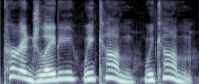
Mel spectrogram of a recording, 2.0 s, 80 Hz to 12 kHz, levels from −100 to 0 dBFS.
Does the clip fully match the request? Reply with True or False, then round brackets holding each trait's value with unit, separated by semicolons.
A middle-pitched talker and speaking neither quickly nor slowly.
False (215 Hz; 180 wpm)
